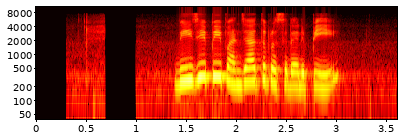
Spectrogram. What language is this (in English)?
Malayalam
